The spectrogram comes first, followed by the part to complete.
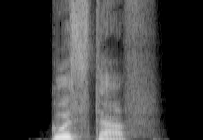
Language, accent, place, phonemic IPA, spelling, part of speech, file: German, Germany, Berlin, /ˈɡʊstaf/, Gustav, proper noun, De-Gustav.ogg
- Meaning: a male given name from Swedish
